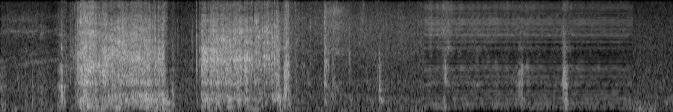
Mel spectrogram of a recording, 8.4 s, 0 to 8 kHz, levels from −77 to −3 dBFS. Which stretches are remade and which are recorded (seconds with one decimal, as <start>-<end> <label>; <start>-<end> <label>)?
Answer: 0.0-5.3 recorded; 5.3-7.9 remade; 7.9-8.4 recorded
